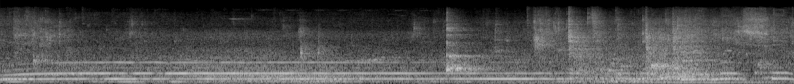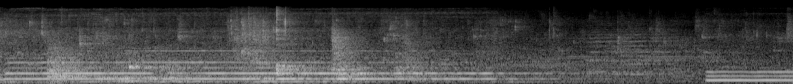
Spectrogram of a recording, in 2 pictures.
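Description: Wet hands rub and splash water over a stone.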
